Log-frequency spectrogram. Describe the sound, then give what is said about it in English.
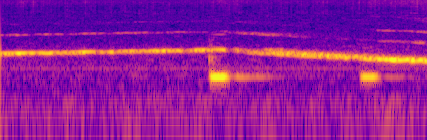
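A siren wails steadily through the whole stretch, a single high tone that climbs slowly and then glides back down in a long, smooth sweep at a fairly even loudness, with no voices over it. “I got the background. I got sirens in my background.”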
